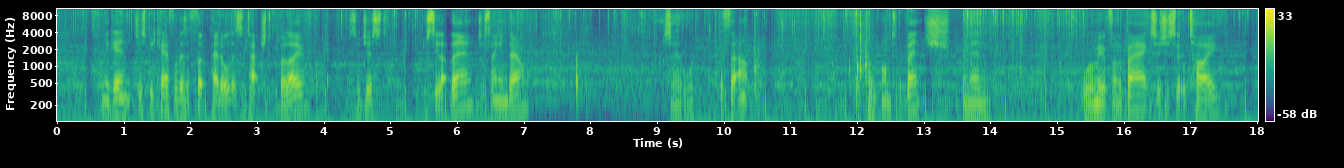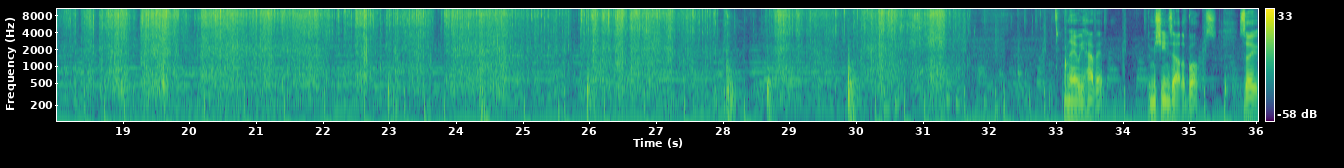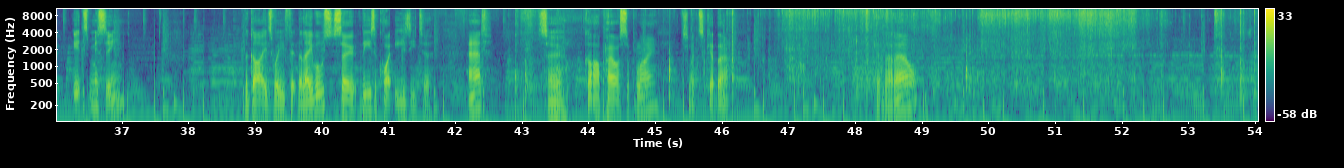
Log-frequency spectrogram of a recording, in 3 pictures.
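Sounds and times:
faint background music: 0:00.0 - 0:54.0
plastic bag crinkling: 0:02.9 - 0:05.7, 0:06.6 - 0:12.6, 0:13.6 - 0:31.8, 0:46.8 - 0:54.0.

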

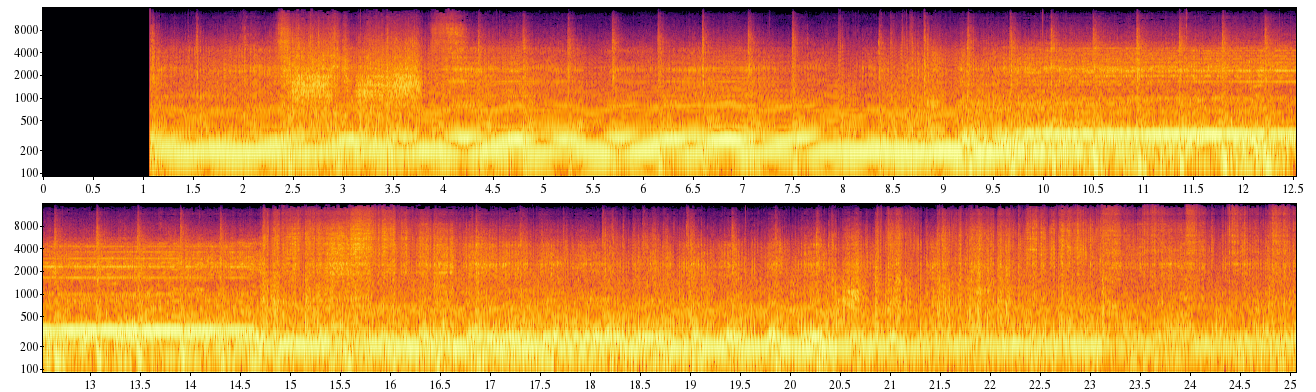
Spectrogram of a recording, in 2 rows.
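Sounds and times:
distorted electric guitar droning: 0:01.1 - 0:25.0.

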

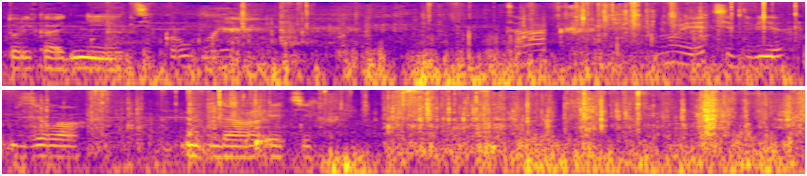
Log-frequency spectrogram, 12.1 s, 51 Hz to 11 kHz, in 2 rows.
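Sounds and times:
packaging rustling and crackling: 0:00.0 - 0:12.0.

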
